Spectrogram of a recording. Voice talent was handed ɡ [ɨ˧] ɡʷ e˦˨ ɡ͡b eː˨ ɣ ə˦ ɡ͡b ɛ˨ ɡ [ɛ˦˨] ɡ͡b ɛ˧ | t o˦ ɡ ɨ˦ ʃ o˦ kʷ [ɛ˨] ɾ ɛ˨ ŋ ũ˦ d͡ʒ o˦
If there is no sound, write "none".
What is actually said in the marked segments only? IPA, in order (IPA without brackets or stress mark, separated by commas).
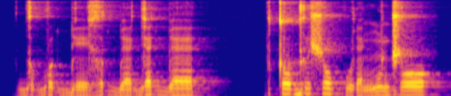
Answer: ə˧, ɛ˦, ɨ˨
